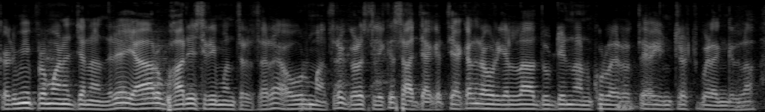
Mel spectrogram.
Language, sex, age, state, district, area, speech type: Kannada, male, 60+, Karnataka, Koppal, rural, spontaneous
